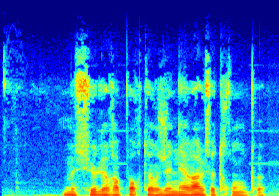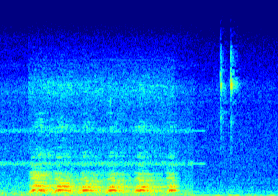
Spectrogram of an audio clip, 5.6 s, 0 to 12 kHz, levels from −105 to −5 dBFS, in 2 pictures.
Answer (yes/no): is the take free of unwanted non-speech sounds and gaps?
no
